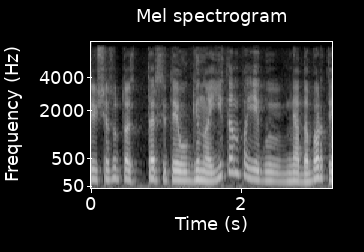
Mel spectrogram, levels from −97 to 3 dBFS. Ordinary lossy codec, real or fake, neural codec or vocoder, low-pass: MP3, 64 kbps; real; none; 7.2 kHz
